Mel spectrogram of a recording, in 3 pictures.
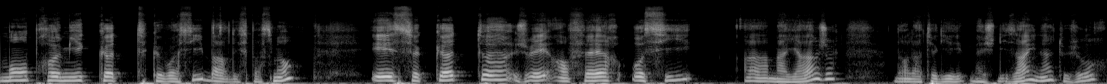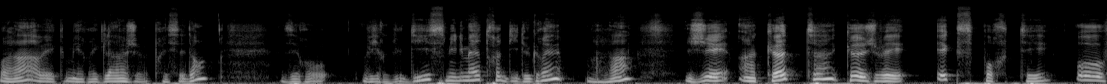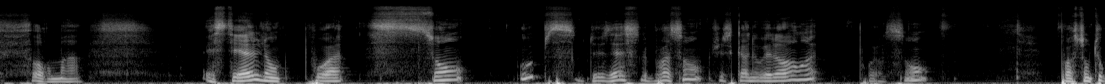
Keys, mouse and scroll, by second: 1.5 click, 2.1 space, 11.1 click, 16.4 click, 17.4-18.5 scroll down 3, 19.2 click, 20.9 click, 22.5 click, 24.6-26.3 typing, 27.7 Insert, 29.0 BackSpace, 30.7-31.6 typing.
